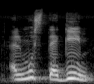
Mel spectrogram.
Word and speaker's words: المستقيم: في كلمه المستقيم المستقيم البعض يقول المستقيم جيم المستقيم القاف ركزوا على القاف في القران لا اقول الا بهذا النطق انطق القا قا قا المستقيم المستقيم ف اركز ايضا على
